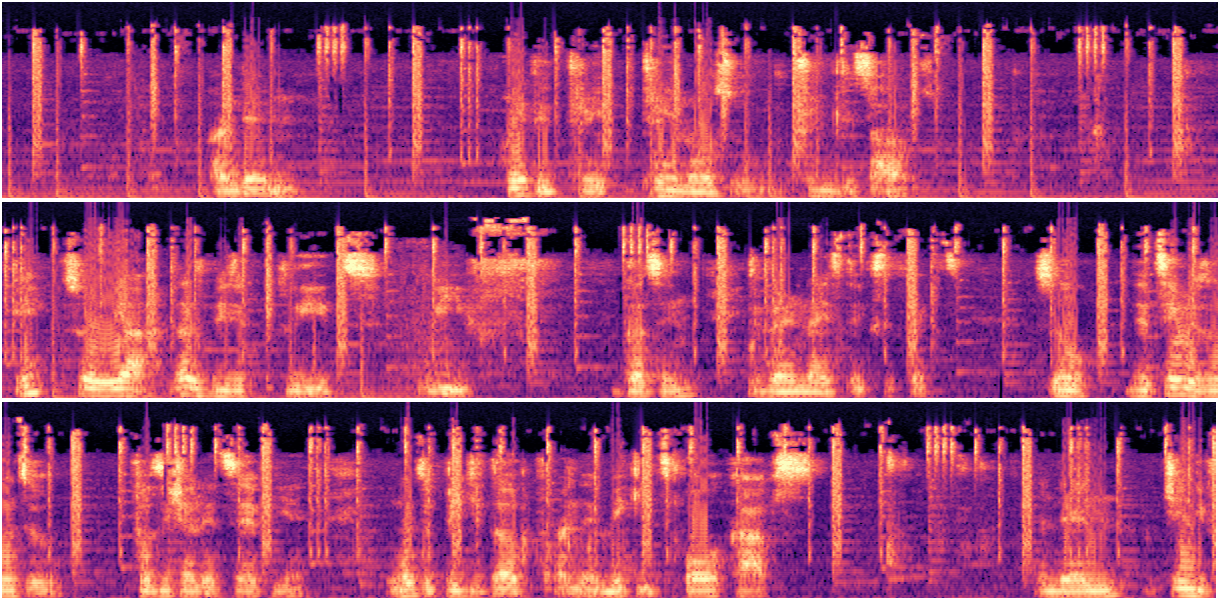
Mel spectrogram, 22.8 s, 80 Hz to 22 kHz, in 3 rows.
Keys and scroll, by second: 7.7 Delete, 8.2 z, 12.1 ctrl+space, 17.5 shift+Page_Up, 18.6 ctrl+a, 19.1 shift+F3, 19.4 u, 20.4 Return, 20.9 ctrl+space.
